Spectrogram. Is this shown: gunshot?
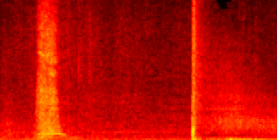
yes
